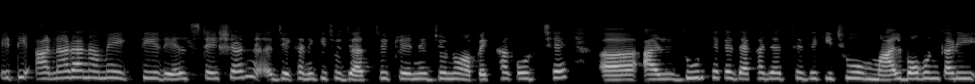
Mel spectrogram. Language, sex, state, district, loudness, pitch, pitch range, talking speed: Bengali, female, West Bengal, Purulia, -27 LUFS, 275 Hz, 250-295 Hz, 145 wpm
